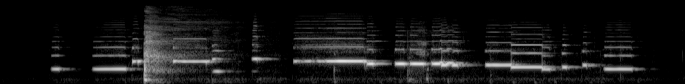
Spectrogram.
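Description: A soprano recorder plays a short, bright melody of a dozen or so clear, high notes, moderately loud, with a brief clatter near the start and no talking.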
